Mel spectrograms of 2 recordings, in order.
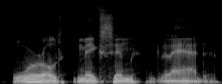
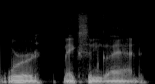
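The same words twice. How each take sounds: First: World makes him glad, with a clear l in world; misread as world. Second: Word makes him glad, said slowly, no l in word; deliberate slow correction, word without an l; corrected to word. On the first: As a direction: slip and say world, with the l sounded, instead of word. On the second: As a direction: carefully say word, not world. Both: Shown as a demonstration. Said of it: "not world".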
